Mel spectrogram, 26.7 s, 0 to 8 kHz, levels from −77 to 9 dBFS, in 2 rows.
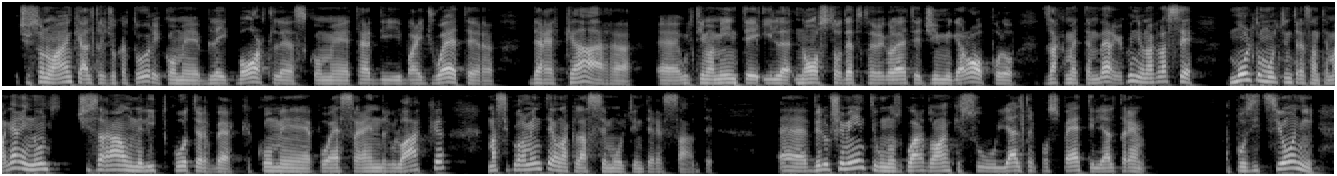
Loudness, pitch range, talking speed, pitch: -20 LUFS, 120-155 Hz, 135 wpm, 130 Hz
